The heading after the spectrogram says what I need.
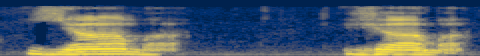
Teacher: The English G actually is a full stop, but the Greek yama is not a full stop. You actually squeeze the breath through this narrowed passageway.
